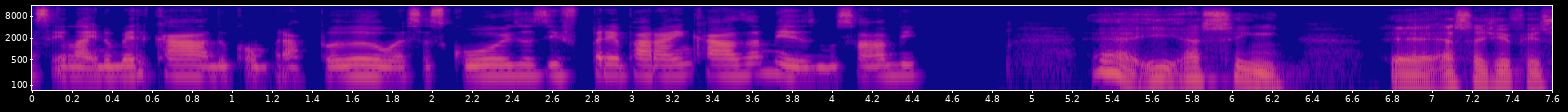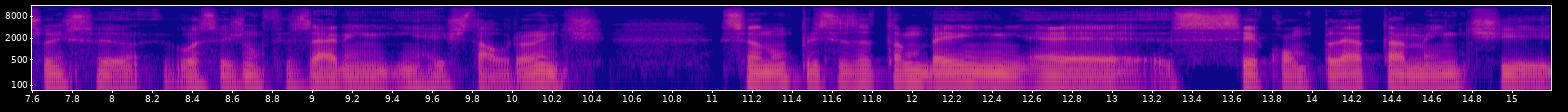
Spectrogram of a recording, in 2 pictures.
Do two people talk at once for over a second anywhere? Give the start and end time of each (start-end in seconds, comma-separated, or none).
none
